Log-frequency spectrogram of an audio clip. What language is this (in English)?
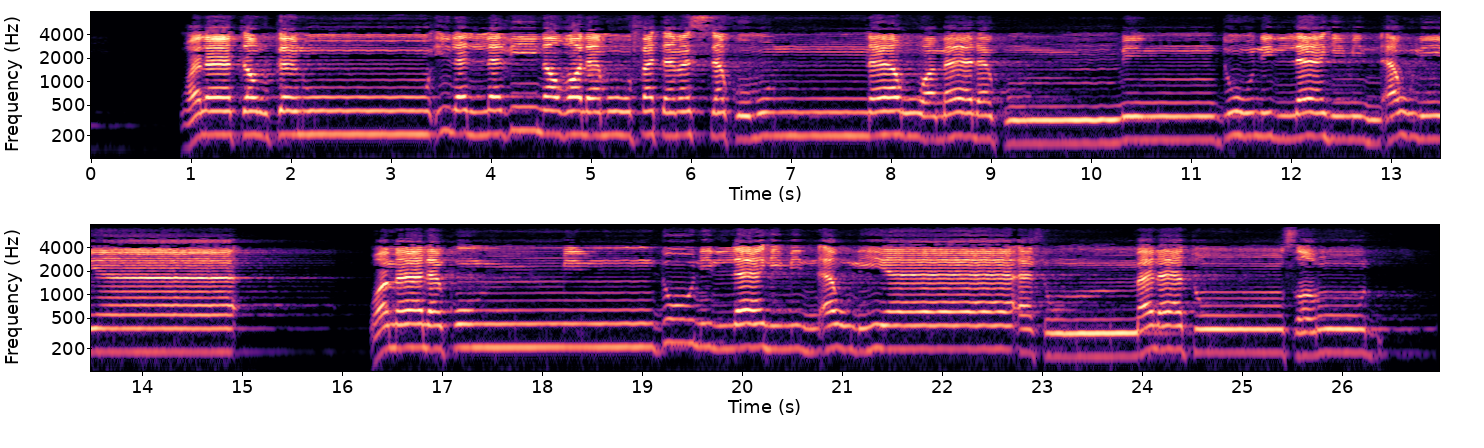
Arabic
